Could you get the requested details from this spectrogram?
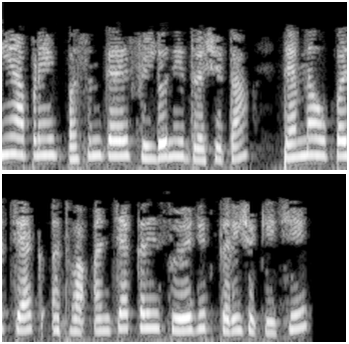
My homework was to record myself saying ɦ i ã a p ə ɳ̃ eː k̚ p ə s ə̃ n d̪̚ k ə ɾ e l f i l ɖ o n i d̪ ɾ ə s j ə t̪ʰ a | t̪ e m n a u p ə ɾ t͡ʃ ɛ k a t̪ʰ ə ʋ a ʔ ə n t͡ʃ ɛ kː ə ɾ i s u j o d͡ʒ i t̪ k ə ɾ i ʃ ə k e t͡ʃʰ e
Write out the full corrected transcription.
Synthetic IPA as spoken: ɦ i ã a p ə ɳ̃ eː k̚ p ə s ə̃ n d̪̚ k ə ɾ e l f i l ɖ o n i d̪ ɾ ə ʃ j ə t̪ a | t̪ e m n a u p ə ɾ t͡ʃ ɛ k ə t̪ʰ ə ʋ a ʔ ə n t͡ʃ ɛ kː ə ɾ i s u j o d͡ʒ i t̪ k ə ɾ i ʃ ə k e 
